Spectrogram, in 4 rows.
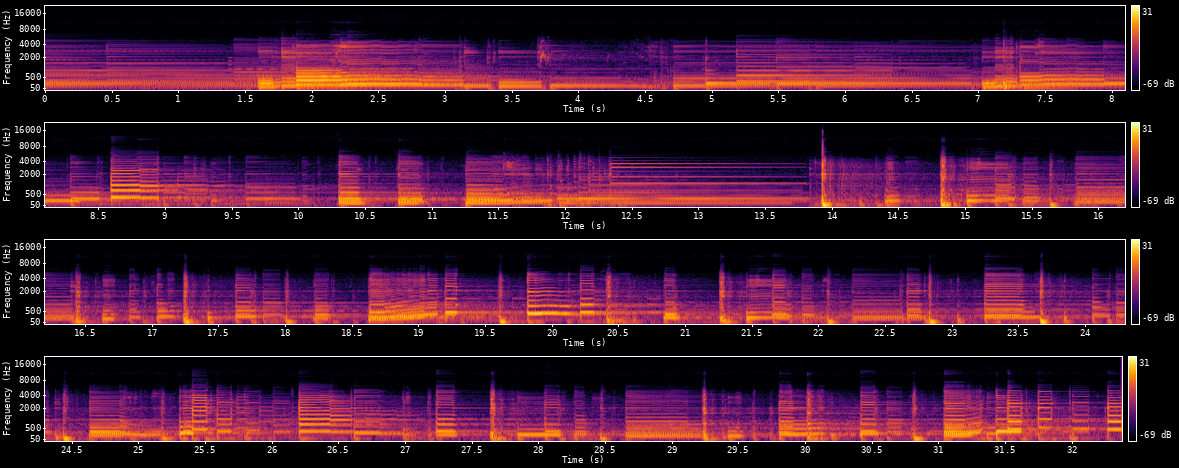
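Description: Guild Surfliner Standard solidbody electric guitar, with an LB-1 mini humbucker and two single coils, played clean through a 1964 Fender Vibroverb tube amp. It starts with ringing chords and string bends and slides. A sharp click comes about 14 seconds in, followed by quicker single-note picking.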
